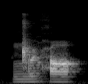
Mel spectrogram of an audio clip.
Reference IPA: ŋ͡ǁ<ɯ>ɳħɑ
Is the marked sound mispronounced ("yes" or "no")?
yes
